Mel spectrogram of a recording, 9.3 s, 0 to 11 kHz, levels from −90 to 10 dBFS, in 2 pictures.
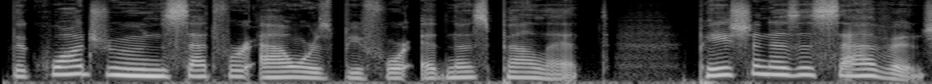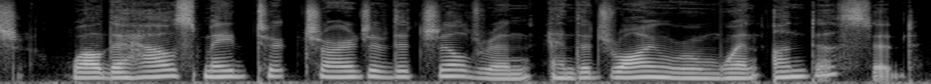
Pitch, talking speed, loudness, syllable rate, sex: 195 Hz, 175 wpm, -21 LUFS, 5.2 syllables/s, female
